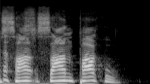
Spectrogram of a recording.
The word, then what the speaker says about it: Sanpaku: Sanpaki guys, what? – No, Sanpaku.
